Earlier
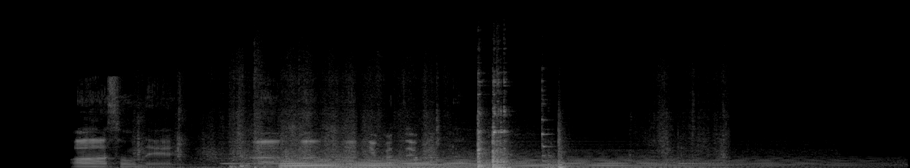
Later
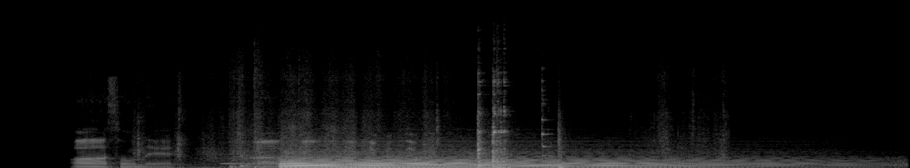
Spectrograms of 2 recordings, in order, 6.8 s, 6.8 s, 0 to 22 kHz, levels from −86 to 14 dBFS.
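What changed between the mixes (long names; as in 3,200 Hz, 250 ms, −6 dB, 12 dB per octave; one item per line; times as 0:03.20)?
speech: add spectral tilt −2.5 dB per octave
second sound +9.5 dB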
